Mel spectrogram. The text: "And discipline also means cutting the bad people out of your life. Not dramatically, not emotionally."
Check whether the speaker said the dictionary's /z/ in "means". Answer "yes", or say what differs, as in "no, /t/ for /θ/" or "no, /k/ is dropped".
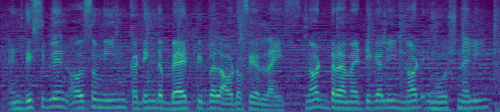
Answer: no, /z/ is dropped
